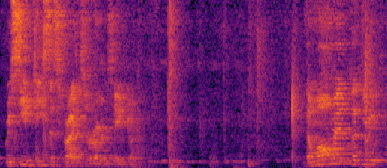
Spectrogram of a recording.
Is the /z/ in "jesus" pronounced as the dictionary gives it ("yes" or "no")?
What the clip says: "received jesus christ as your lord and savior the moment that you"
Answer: no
